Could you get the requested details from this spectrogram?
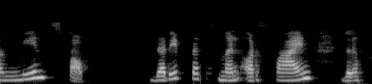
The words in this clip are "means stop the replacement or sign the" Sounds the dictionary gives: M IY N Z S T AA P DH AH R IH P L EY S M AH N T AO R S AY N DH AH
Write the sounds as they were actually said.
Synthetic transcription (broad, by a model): M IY N S T AA P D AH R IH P EY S M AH N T AO R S AY N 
